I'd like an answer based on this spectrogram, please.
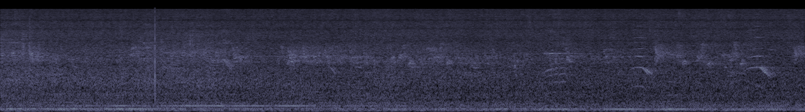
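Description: Scattered short bird chirps and a few quick downward-gliding calls, more of them in the second half, over a steady low hum.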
